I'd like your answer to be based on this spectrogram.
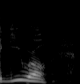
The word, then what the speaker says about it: gyro: It's almost like the G is silent. Gyro. Like, you only say, the last half of the G. Oh. Instead of guh, it's guh.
